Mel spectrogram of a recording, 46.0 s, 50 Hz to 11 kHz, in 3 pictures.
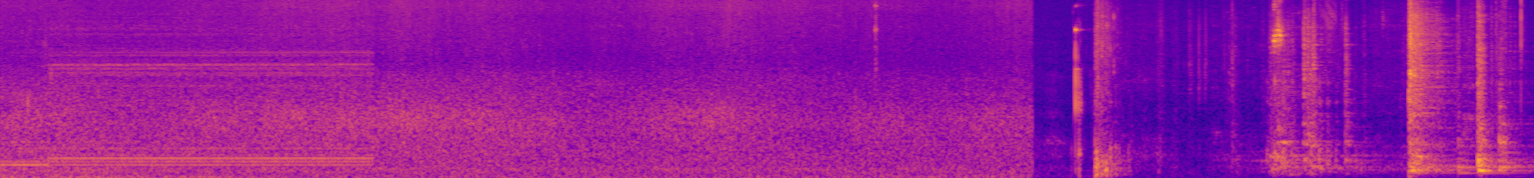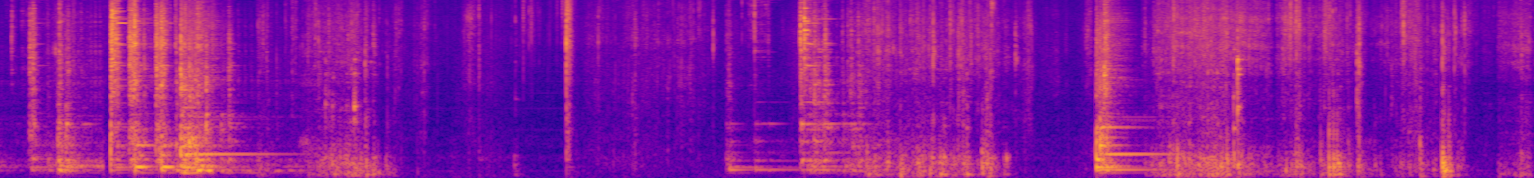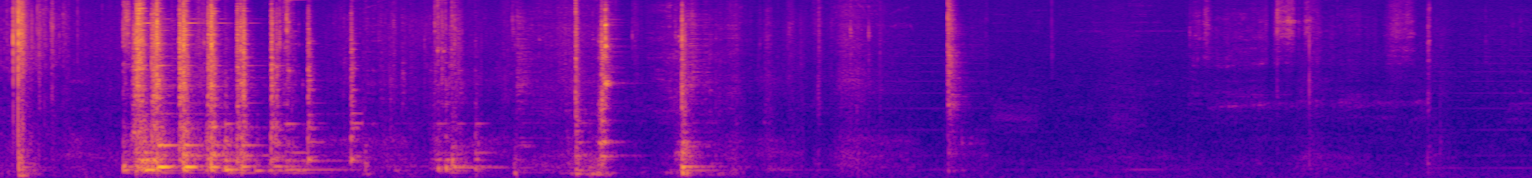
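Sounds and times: espresso machine hissing: 0:00.0 - 0:10.4.

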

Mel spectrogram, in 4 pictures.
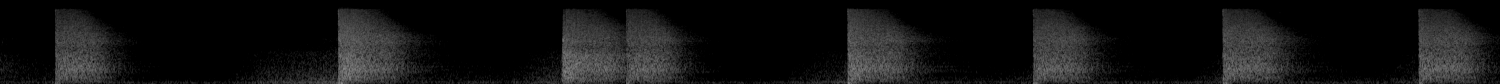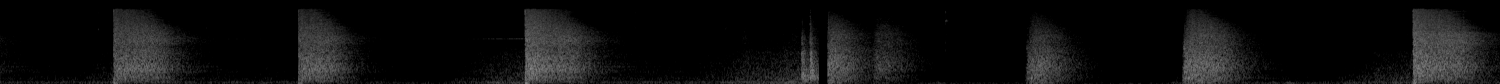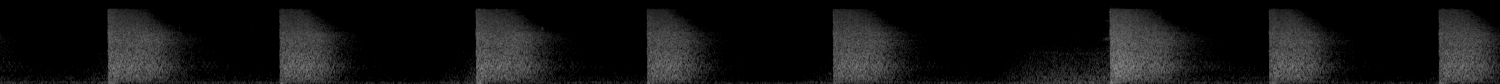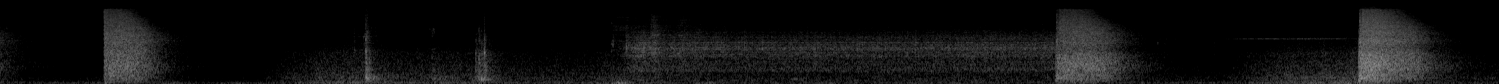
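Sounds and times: pistol shots echoing indoors: 0:00.1 - 0:01.6, 0:05.6 - 0:07.3, 0:08.4 - 0:09.7, 0:12.2 - 0:13.4, 0:14.1 - 0:15.2, 0:16.0 - 0:17.3, 0:17.9 - 0:19.0, 0:44.4 - 0:47.2, 0:55.6 - 0:56.6, 0:58.6 - 0:59.6.

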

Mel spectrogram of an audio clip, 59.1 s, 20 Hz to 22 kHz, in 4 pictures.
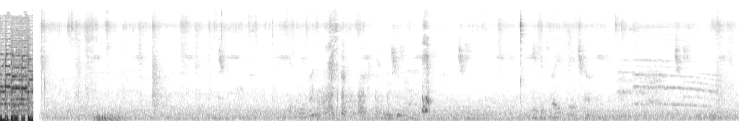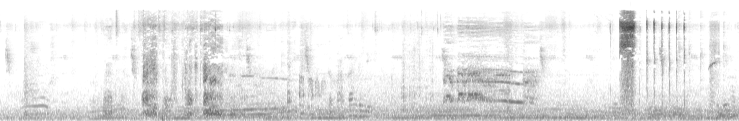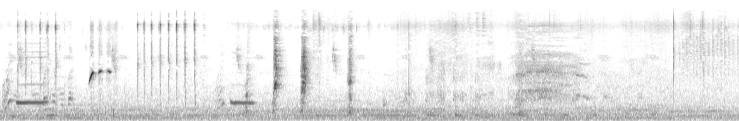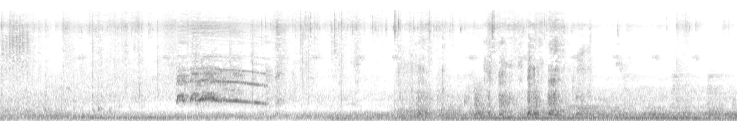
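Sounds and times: rooster crowing: 0:12.4 - 0:14.3, 0:19.4 - 0:20.9, 0:23.6 - 0:25.8, 0:39.8 - 0:41.7, 0:47.8 - 0:50.1
sharp clicks: 0:27.0 - 0:28.9, 0:32.3 - 0:33.6.

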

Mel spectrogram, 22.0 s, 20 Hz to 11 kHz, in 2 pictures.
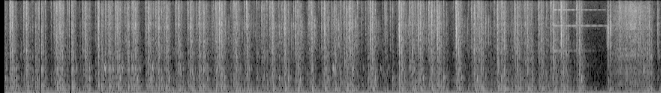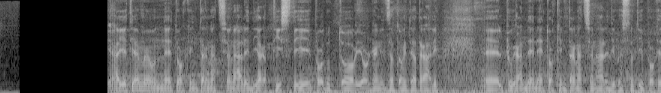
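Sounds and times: typewriter keys clacking: 0:00.1 - 0:11.0
typewriter bell ring: 0:08.4 - 0:11.0.

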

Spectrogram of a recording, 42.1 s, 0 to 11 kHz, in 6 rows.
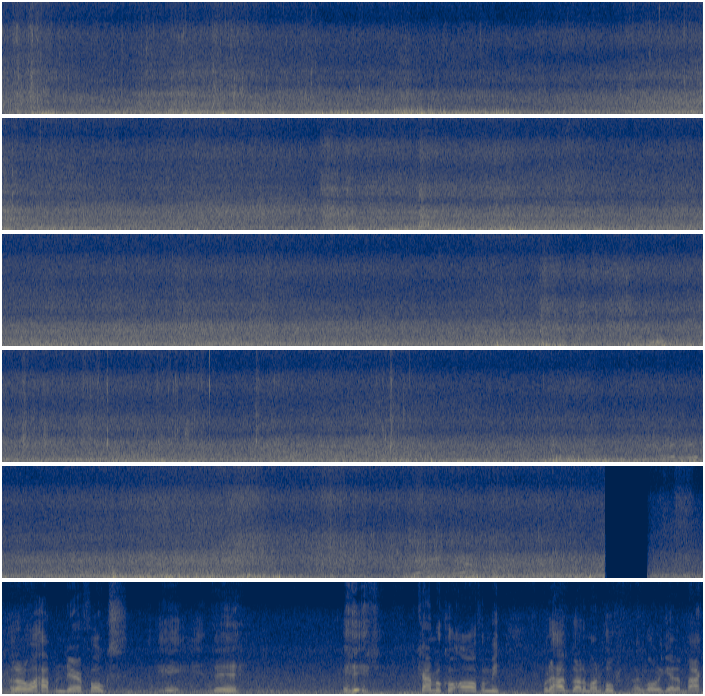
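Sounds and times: wind buffeting microphone: 0:00.0 - 0:09.1, 0:18.7 - 0:34.1
surf washing onto beach: 0:00.0 - 0:37.5.

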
